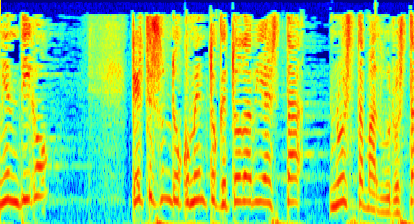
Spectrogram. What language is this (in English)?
Spanish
